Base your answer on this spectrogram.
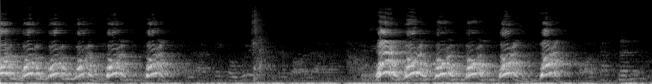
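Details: Dogs barking in two fast bursts of sharp, harsh barks, about five per burst, separated by a brief pause and a short thud, then resuming just as rapidly.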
